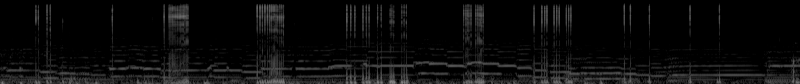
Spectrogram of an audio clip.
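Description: The 24-hour GMT bezel of a Seestern S456 Blue Pearl watch is rotated, giving close, crisp ratchet clicks in short bursts over soft tonal background music.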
